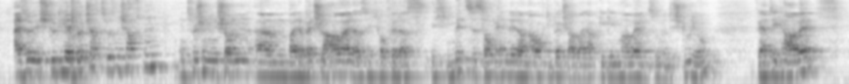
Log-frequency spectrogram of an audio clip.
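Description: A man with a Franconian accent at a fairly quick pace, ordinary pitch variation, audible room echo and noticeable background noise. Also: fairly high pitch for a man. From Franconia, northern Bavaria. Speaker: football player. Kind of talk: interview. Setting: home recording room.

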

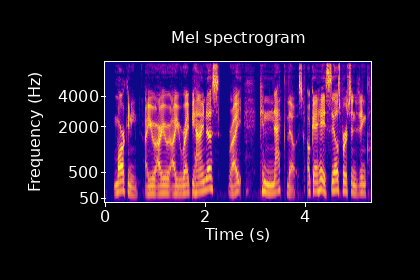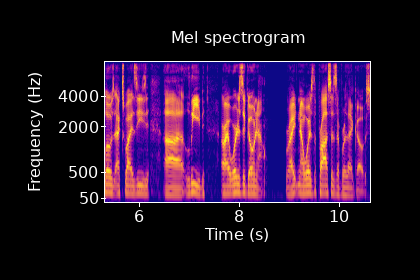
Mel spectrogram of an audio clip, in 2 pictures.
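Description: A man with an American accent talks at a moderate pace and medium pitch, in a normal speaking voice with ordinary pitch variation. The recording is very clean, with a silent background. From Wisconsin, US Midwest. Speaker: marketing agency CEO. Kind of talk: casual interview.

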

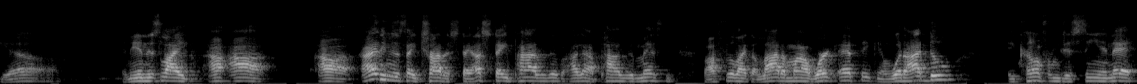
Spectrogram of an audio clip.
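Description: A man with an American accent talks at a moderate pace in a plain, everyday voice, fairly high in pitch, with ordinary pitch variation. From Indianapolis, Indiana, US Midwest. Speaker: camera operator, filmmaker and rapper. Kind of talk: casual interview chat. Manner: casual, slangy.

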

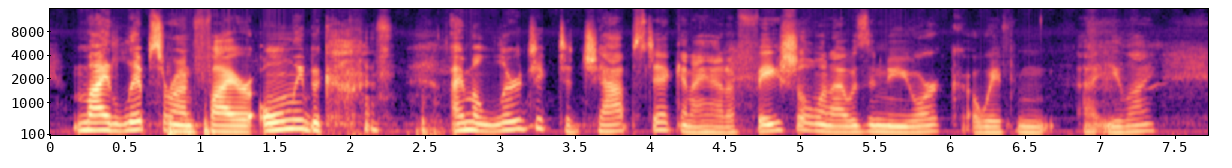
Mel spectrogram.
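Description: Delivered at a fairly quick pace with ordinary pitch variation, this is a normal speaking voice. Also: woman, fairly low pitch for a woman. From Florida. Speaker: actress. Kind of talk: casual chat.

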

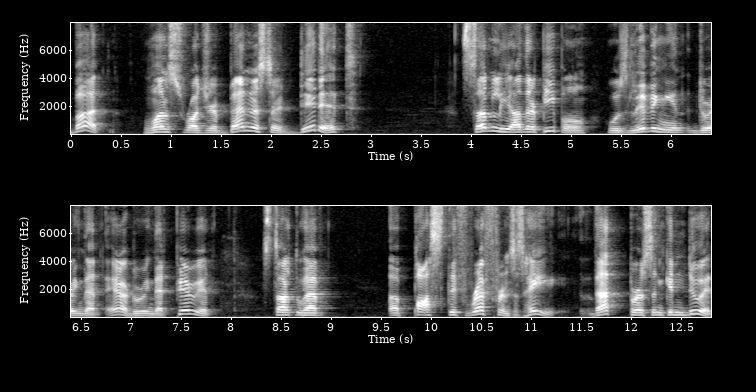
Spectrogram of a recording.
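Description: Recorded very cleanly with a silent background, a man with a high pitch moves at a moderate pace through very wide pitch swings. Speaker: self-improvement podcast host. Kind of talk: solo motivational talk.

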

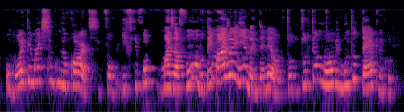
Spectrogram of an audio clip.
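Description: The speech goes at a fairly slow pace with hardly any pauses. Loudness rises and falls in big swings. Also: woman. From São Paulo, Brazil. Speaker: former basketball player and meat shop owner. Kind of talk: interview.

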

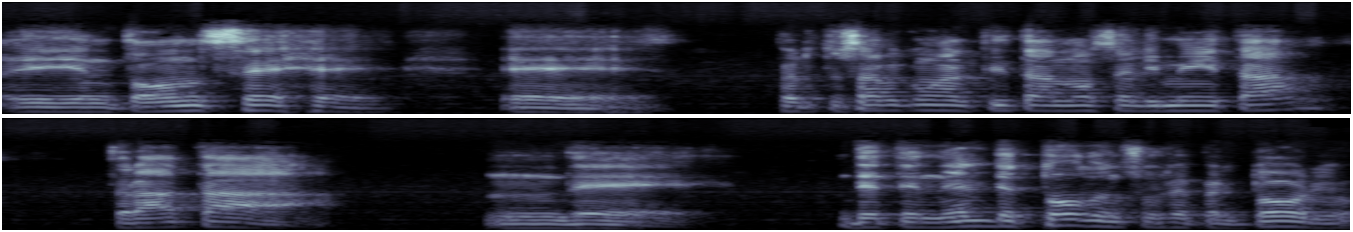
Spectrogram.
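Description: Against a quiet background, a man speaks at a very slow pace and medium pitch with ordinary pitch variation, leaving long, frequent pauses. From Dominican Republic, San Cristóbal. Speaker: salsa singer. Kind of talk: interview.

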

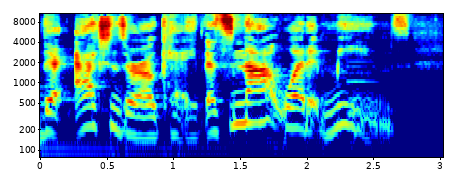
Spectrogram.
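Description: This is a woman talking. Her voice sits over noticeable background noise. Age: 20s. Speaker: devotional podcast host. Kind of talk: devotional talk. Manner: casual.

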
